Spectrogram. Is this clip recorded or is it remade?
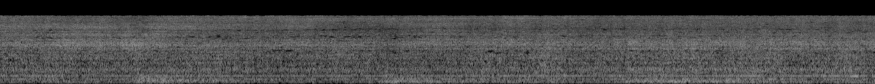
recorded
